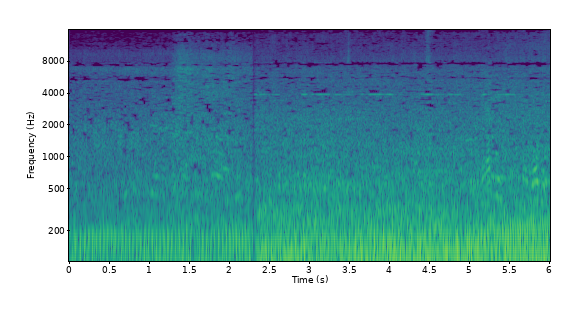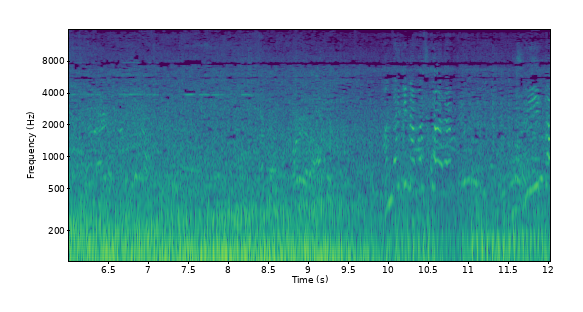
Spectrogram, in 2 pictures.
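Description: Street traffic, with a steady low engine rumble running throughout and the chatter of a crowd of people talking over it.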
